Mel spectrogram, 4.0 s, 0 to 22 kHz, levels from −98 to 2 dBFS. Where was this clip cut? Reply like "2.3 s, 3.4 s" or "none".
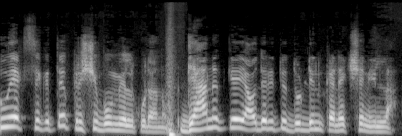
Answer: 1.6 s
